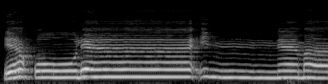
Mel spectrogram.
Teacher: ഖാഫ് ഇസ്തിഅലാൻ്റെ ലെറ്ററാണ്, ഉയർത്തി ഉച്ചരിക്കേണ്ട 7 അക്ഷരങ്ങളിൽ പെട്ടതാണ്. തഫ്വീം ചെയ്യുക കേട്ടോ. ഹെവി ആക്കിയിട്ട് ഉച്ചരിക്കുക. ഖാഫിൻ്റെ കൂടെ വാവ് മദ് വന്നിട്ടുണ്ട്, 2 കൗണ്ട് നീട്ടിക്കൊടുക്കുക. · മദ്ദക്ഷരത്തിന് ശേഷം അടുത്ത വേർഡിലായിട്ട് ഹംസയും വന്നിട്ടുണ്ട്. അപ്പോൾ 2ഓ 4ഓ കൗണ്ട് നീട്ടി പാരായണം ചെയ്യുക കേട്ടോ. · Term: മദ് ജായിസ് മുൻഫസിൽ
